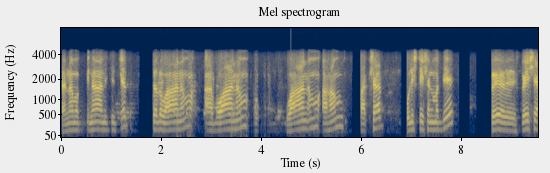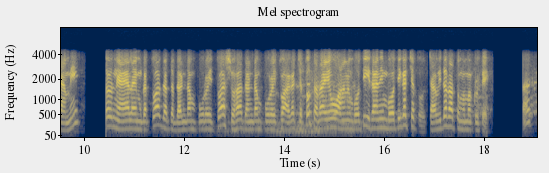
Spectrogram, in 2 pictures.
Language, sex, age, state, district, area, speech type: Sanskrit, male, 45-60, Karnataka, Vijayapura, urban, conversation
